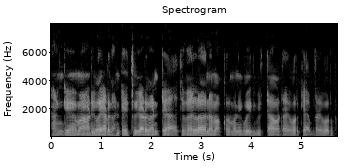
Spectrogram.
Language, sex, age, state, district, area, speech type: Kannada, male, 18-30, Karnataka, Bidar, urban, spontaneous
